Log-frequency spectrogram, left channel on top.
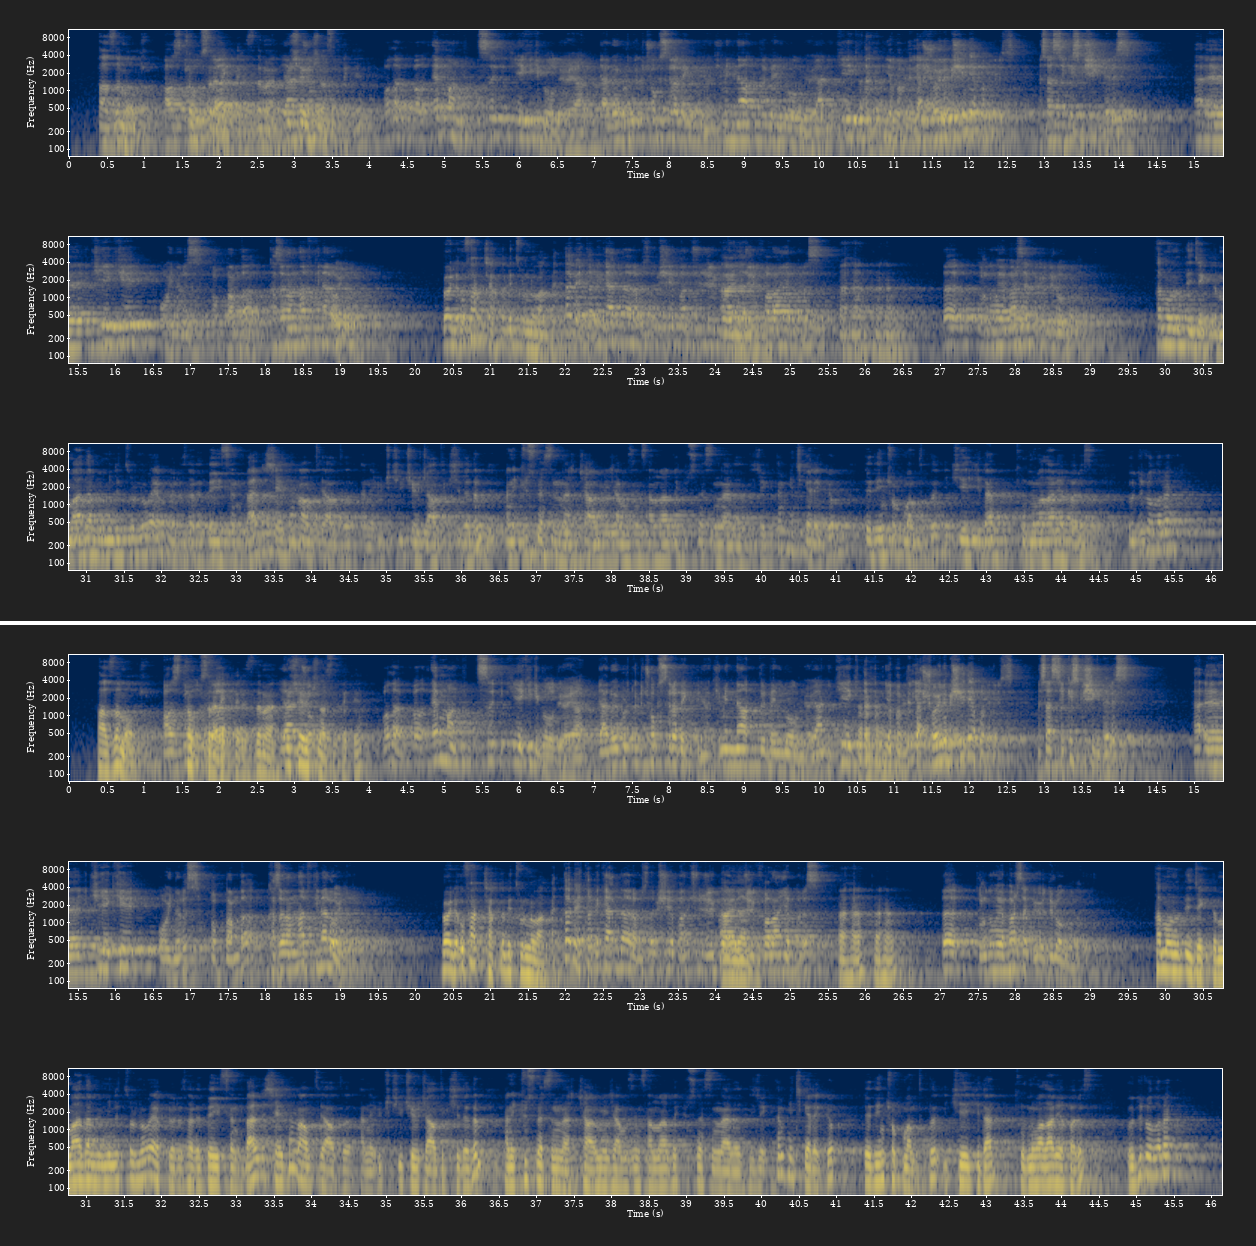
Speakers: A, on the right (about 85°); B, on the right (about 70°).
A: Fazla mı olur?
B: Fazla
A: Çok
B: olur
A: sıra
B: ya.
A: bekleriz değil mi?
B: Yani
A: Üçe
B: çok
A: 3 nasıl peki?
B: Valla valla en mantıklısı 2'ye 2 gibi oluyor ya. Yani öbür türlü çok sıra bekleniyor. Kimin ne attığı belli olmuyor. Yani 2'ye 2 takım
A: Hı hı,
B: yapabilir. Ya şöyle bir şey de yapabiliriz. Mesela 8 kişi gideriz. Ha, e, 2'ye 2 oynarız toplamda. Kazananlar
A: hı hı,
B: final
A: hı hı.
B: oynar.
A: Böyle ufak çaplı bir turnuva.
B: Ha, tabii tabii kendi aramızda bir şey yapan üçüncülük,
A: Aynen.
B: dördüncülük falan yaparız.
A: Hı hı,
B: Bir
A: hı hı.
B: de turnuva yaparsak bir ödül olmalı.
A: Tam onu diyecektim. Madem bir mini turnuva yapıyoruz hani değsin. Ben de şeyden 6'ya 6 hani 3 kişi 3'e 3 6 kişi dedim. Hani küsmesinler. Çağırmayacağımız insanlar da küsmesinler de diyecektim. Hiç gerek yok. Dediğin çok mantıklı. 2'ye 2'den turnuvalar yaparız. Ödül olarak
